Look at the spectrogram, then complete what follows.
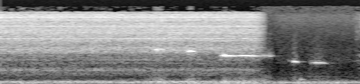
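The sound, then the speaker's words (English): An effervescent tablet fizzes in water, a steady bright hiss lasting about two seconds before cutting off abruptly, with a few faint whistly squeaks and a low rumble underneath. “Plop, plop, fizz, fizz. Oh, what a relief it is.”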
